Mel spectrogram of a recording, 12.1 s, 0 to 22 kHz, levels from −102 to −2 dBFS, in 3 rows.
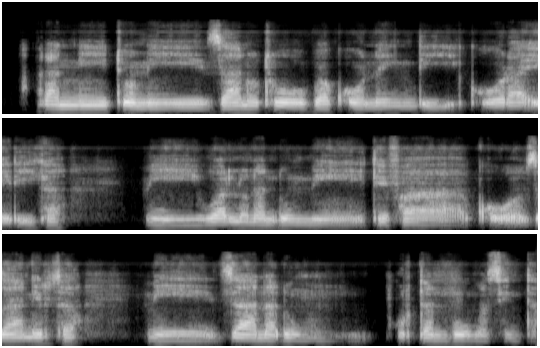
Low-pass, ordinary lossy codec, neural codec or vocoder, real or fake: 10.8 kHz; none; none; real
